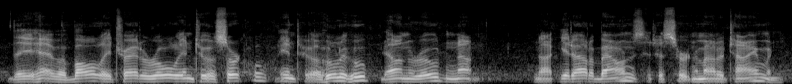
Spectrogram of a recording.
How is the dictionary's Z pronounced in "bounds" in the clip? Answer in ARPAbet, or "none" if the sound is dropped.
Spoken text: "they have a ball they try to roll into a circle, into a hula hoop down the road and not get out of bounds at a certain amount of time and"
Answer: Z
